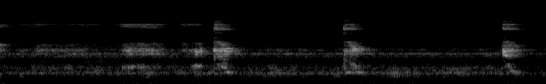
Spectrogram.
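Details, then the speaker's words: A young girl with croup gives three short, harsh, seal-like barking coughs. Inspiratory stridor, chest retractions and tracheal tugging were also noted; the classic croup cough. "and there's that very classic barking copy cough so thanks to that awesome Mom who posted those classic symptoms"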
